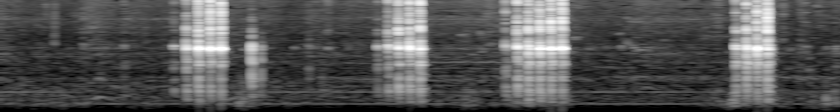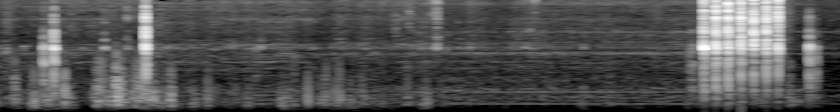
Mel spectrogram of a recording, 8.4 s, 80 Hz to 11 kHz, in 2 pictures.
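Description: A chisel struck repeatedly with a mallet, cutting notches into a wooden 4x4 post: sharp taps in short quick clusters about a second apart, then a pause and a final burst of taps near the end.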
